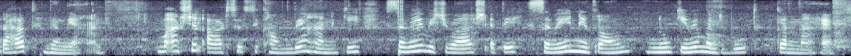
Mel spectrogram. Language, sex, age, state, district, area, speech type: Punjabi, female, 30-45, Punjab, Mansa, urban, spontaneous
